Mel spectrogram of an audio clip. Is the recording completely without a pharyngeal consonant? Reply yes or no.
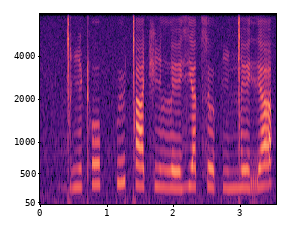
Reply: yes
